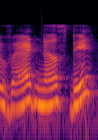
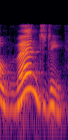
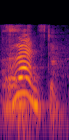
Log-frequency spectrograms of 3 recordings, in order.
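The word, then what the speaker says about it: Wednesday: वेडनेसडे, पर ये वेडनेसडे नहीं है, इसको पढ़ा जाएगा वेंसडे। डी जो है उसका साउंड बिल्कुल भी हमें लेना नहीं है, इसको प्रोनाउंस कैसे करना है? वेंसडे।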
